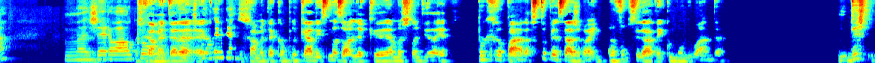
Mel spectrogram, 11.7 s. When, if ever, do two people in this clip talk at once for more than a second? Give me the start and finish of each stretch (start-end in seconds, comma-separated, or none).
1.0-3.4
